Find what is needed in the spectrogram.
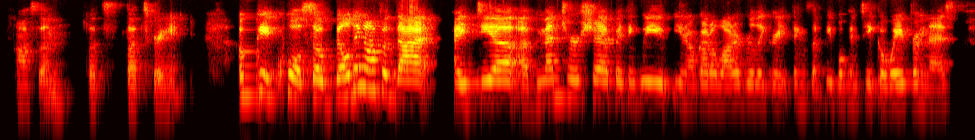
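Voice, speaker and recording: Over background music, a woman talks at a moderate pace with ordinary pitch variation and big swings in loudness. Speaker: company vice president, panel moderator. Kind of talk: moderated panel discussion. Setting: video call live stream. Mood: warm, upbeat. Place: home room. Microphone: video call.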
